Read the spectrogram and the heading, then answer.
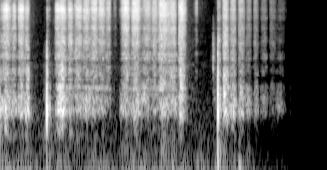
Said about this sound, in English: hunched over a piece of paper, scribbling away on it with a quill.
